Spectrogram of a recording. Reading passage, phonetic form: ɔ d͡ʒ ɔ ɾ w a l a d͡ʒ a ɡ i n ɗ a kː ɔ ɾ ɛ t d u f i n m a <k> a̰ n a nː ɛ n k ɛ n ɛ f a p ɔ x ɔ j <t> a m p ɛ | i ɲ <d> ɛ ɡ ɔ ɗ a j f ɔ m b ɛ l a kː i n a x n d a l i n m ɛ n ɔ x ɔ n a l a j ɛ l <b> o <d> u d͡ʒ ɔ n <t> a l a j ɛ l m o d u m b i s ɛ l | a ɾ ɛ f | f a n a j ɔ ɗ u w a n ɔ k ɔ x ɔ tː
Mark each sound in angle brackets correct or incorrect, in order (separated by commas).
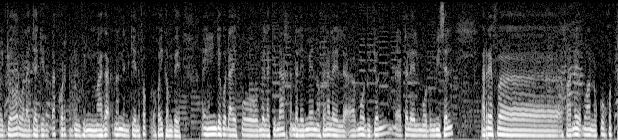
incorrect, incorrect, incorrect, incorrect, correct, correct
